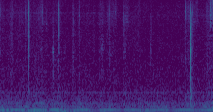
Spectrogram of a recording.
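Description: Near silence with a low steady hum, broken by a few faint clicks and taps as an aluminium collet is worked over the end of an air rifle's steel air cylinder, the clearest click near the end.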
